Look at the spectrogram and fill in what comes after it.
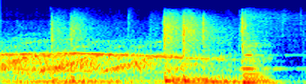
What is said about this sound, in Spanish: Así que ya lo sabes, si siente el sonido de sirenas de bomberos es por esta caravana, ¿no?, que están realizando relacionada con la Navidad.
